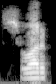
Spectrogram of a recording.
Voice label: "svara", Sanskrit; स्वर svara; “voice, sound”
